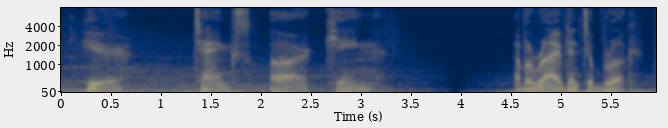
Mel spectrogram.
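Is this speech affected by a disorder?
No.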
